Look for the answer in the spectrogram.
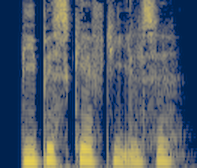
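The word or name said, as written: bibeskæftigelse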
